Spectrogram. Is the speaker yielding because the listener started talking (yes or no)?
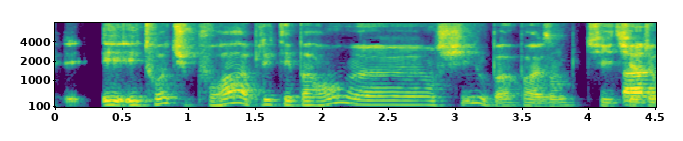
yes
